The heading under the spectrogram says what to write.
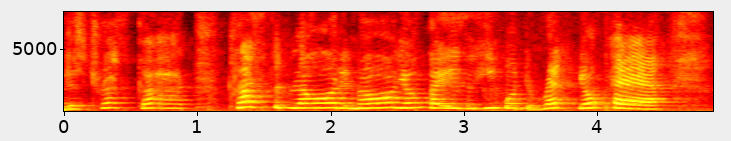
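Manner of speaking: high, slow, sugary churchy preaching voice; high, slow mocking of a churchgoer quoting scripture.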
